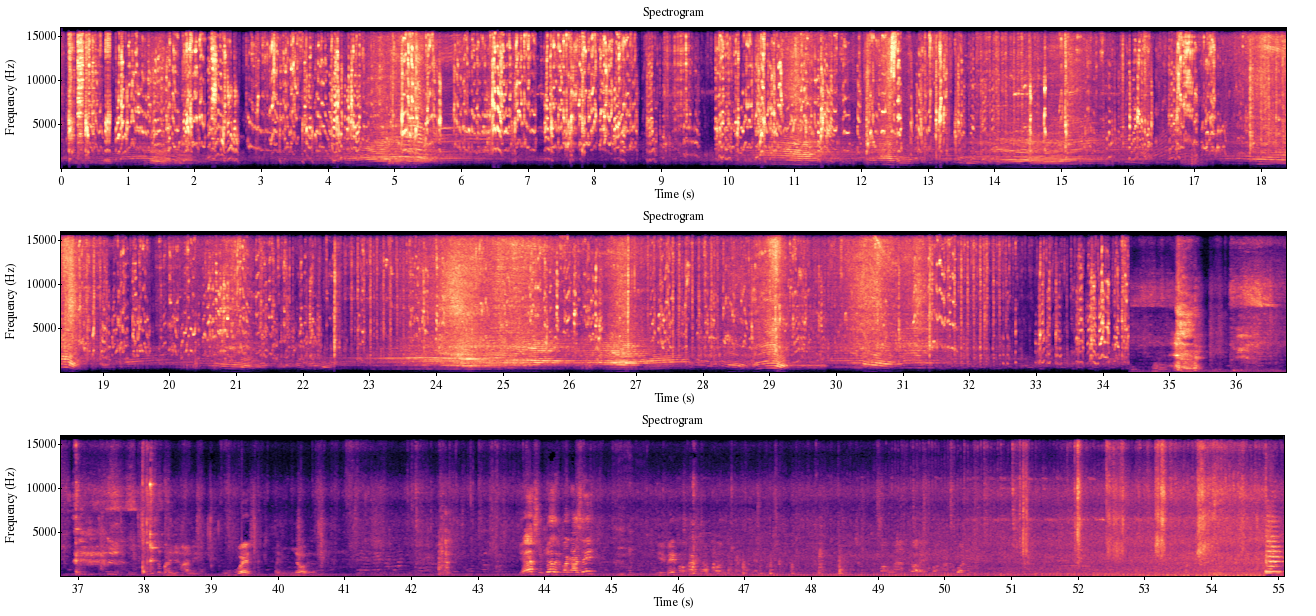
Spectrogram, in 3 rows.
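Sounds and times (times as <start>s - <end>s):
steel drill pipe squealing: 0.0s - 34.4s.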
